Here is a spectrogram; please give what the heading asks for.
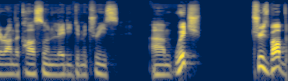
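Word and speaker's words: Dimitrescu: the castle and Lady Dimitris, which, truth Bob, that's how you say her name. That's how they say it in the game.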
